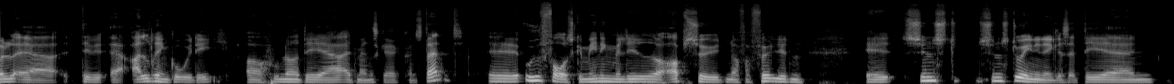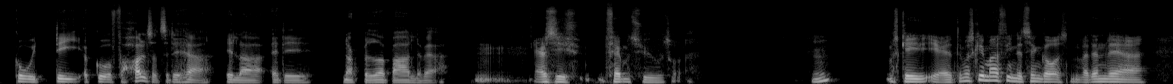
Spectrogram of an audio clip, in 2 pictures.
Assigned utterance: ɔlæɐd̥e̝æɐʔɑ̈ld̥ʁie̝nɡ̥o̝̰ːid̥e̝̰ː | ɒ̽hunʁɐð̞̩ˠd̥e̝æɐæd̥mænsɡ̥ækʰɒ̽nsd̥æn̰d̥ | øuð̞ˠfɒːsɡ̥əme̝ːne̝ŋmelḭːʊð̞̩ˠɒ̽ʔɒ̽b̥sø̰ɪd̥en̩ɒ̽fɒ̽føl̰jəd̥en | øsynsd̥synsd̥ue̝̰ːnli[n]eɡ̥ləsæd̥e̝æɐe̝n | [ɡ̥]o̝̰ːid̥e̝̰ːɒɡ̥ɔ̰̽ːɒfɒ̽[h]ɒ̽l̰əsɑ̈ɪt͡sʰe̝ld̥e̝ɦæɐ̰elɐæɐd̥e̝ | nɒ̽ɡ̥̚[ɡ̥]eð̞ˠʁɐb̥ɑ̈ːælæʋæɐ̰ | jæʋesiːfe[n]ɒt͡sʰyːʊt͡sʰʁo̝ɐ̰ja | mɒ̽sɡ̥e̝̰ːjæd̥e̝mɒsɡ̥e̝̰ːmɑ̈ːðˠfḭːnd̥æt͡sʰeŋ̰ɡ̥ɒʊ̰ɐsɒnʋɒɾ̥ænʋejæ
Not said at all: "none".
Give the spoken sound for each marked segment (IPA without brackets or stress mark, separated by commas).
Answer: n, ɡ̥, h, b̥, m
